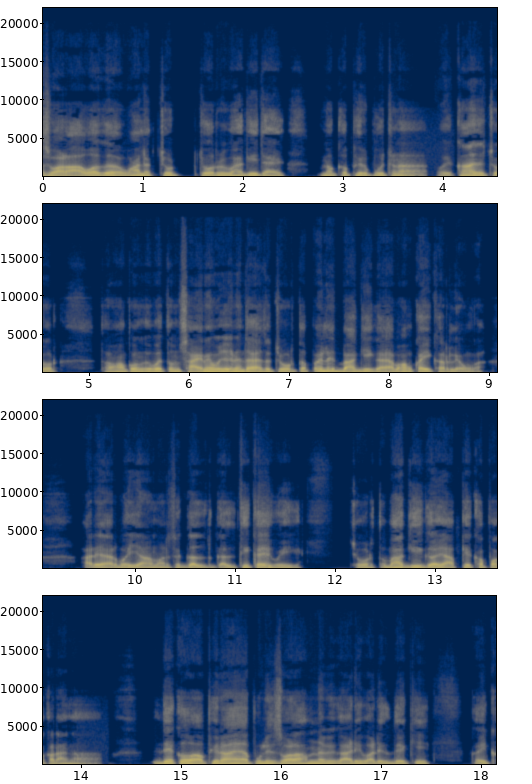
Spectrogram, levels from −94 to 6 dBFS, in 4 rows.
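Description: Speech with AAC frame loss and concealment. Brief smeared, phasey blips occur at 6.37 s and 11.27 s, each about 43 ms. Longer gaps at 3.60 to 4.10 s and 13.97 to 14.26 s decay toward silence, then fade back in, as the decoder stretches the last good spectrum.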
